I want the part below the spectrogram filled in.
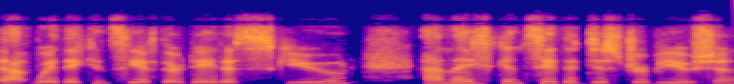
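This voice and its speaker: A woman speaks at a medium pitch. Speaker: workshop presenter. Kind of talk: presentation. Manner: fast; hesitant, many fillers.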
